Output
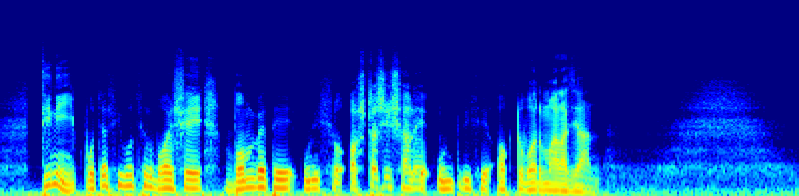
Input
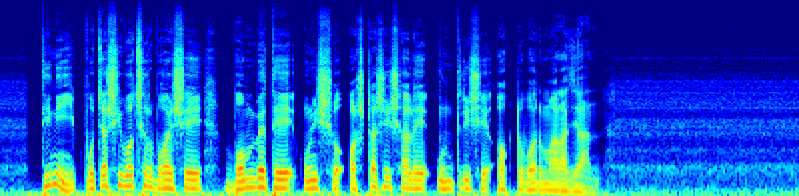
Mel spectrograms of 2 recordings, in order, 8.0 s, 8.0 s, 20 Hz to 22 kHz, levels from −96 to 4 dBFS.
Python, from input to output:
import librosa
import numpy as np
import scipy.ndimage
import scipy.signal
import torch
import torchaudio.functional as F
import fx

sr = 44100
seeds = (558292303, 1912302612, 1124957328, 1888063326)

y = fx.filter_lfo_lowpass(x, sr, shape='sine', hz=0.59, low_hz=260.0, high_hz=2900.0, q=1.1)
y = fx.ensemble(y, sr, at=(3.09, 4.19), fade=0.02)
